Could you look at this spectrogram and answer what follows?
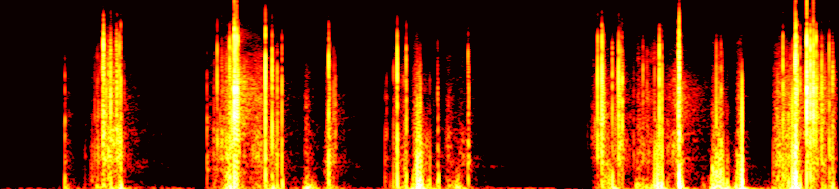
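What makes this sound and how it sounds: A thin wooden stick stirs a large pile of small, solid, sugar-shell-coated M&Ms chocolate candies, so the candies click against each other. The clicks come in bright, crunchy, rattling bursts with short pauses and a longer silence near the middle, each click dying away almost instantly.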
